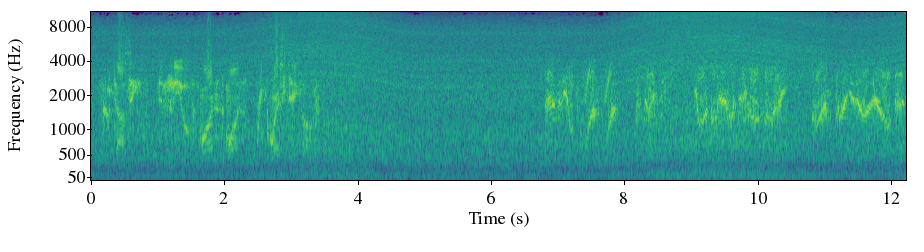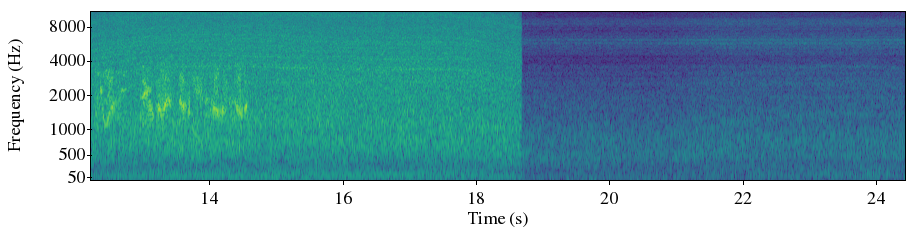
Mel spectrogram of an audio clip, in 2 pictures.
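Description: A jet engine roars steadily, then sounds suddenly muffled and quieter.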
